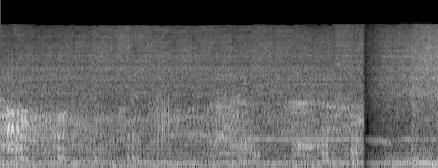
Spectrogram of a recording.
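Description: Slowed-down soundtrack of a slow-motion replay: low, drawn-out growling sounds. They cut off abruptly near the end, and rock music starts.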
